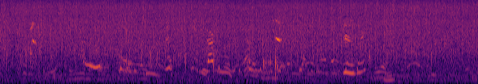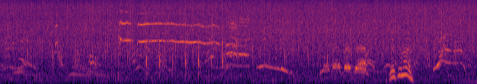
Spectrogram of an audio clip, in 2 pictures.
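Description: Young children shout and squeal nearby while playing.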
